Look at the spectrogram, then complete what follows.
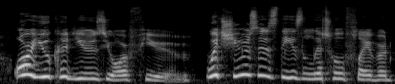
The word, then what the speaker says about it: Fume: Fume rhymes with broom.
